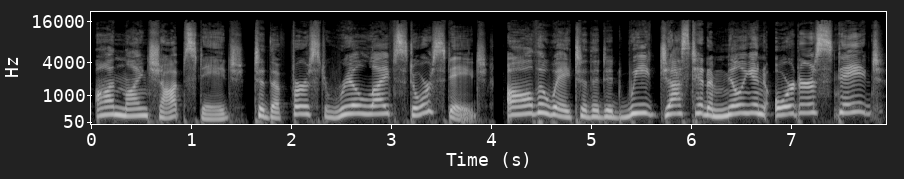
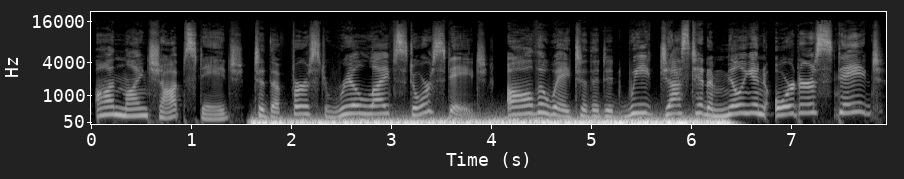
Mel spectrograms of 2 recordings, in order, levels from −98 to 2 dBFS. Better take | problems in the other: first | low rumble; noticeable; from 1.5 to 6.5 s; 15 dB below the speech

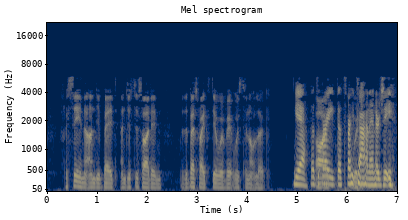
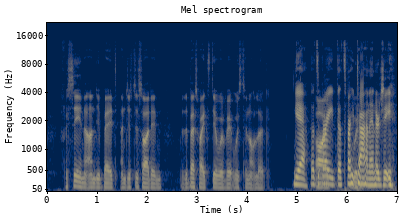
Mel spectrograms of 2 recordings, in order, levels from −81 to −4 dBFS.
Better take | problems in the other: second | garbled, watery; slightly; nothing above 5.5 kHz

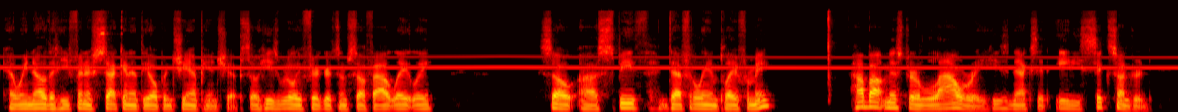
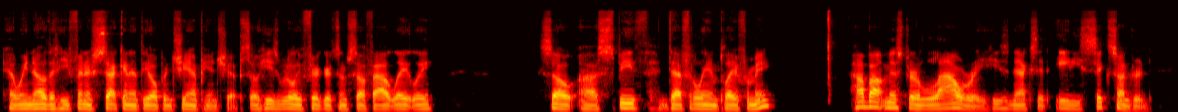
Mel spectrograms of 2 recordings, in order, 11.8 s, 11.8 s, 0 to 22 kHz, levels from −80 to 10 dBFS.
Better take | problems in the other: second | high-pitched whine; noticeable; throughout; 2 kHz, 15 dB below the speech

